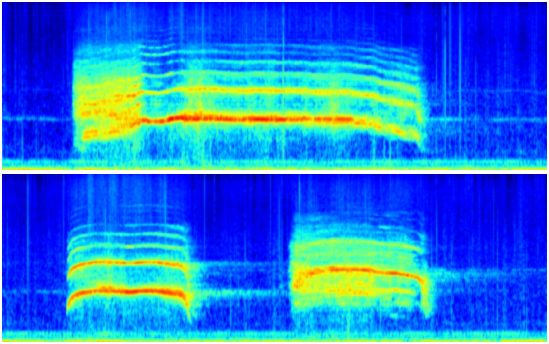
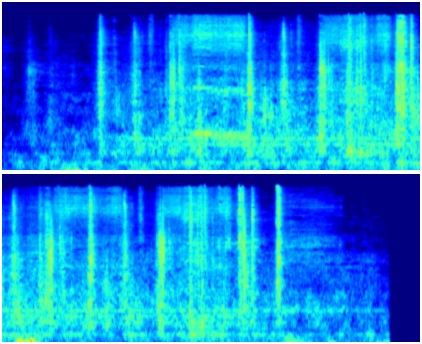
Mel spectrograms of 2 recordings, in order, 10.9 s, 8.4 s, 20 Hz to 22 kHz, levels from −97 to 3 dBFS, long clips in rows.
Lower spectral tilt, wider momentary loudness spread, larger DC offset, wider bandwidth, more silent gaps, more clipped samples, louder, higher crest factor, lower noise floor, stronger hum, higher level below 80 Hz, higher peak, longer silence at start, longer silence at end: about the same, -0.5 dB/octave vs -1 dB/octave; second, 16 LU vs 21 LU; neither; second, 13 kHz vs 16.5 kHz; neither; neither; first, -15 LUFS vs -37 LUFS; second, 16 dB vs 26 dB; second, -41 dBFS vs -60 dBFS; first, 50 Hz at -60 dBFS vs none; first, -40 dBFS vs -50 dBFS; first, -4 dBFS vs -14 dBFS; second, 0 s vs 0.15 s; second, 0 s vs 0.3 s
